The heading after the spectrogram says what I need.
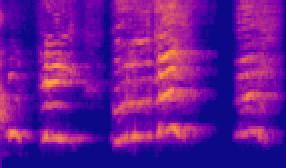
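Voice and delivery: high-pitched hammed-up wail; comic shrieking plea; panicked cry for help. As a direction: call desperately for dad. Child cries to father for help.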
